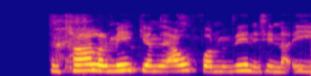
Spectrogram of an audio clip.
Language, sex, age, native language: Icelandic, male, 12, Icelandic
